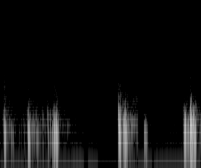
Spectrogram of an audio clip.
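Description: A handful of short, soft, low thumps, irregularly spaced with dead silence between them, picked up by a video-call microphone.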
